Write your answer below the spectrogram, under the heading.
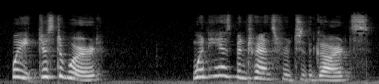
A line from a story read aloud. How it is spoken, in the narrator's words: she faltered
